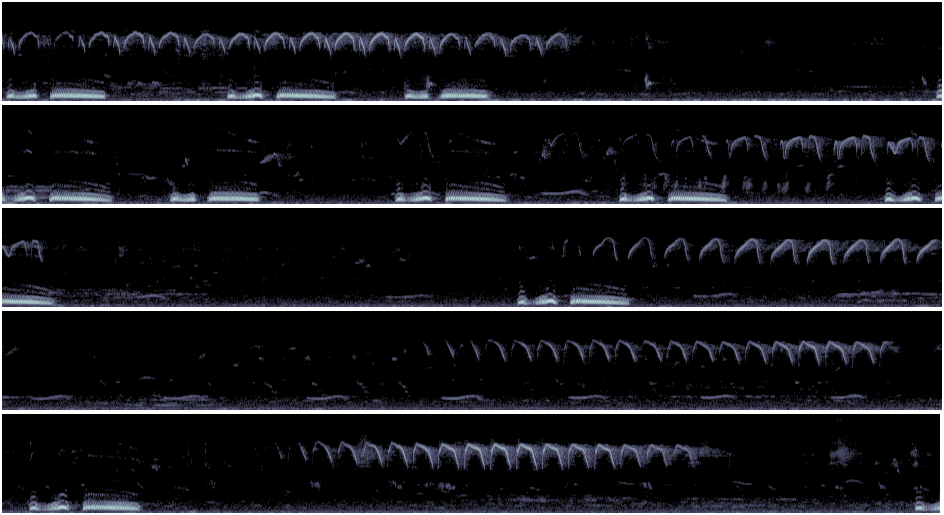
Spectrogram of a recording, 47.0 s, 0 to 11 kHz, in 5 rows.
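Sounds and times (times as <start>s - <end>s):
dove cooing: 0.0s - 1.2s, 2.2s - 5.0s, 9.3s - 12.1s, 13.3s - 14.5s, 15.6s - 16.8s, 18.2s - 19.4s, 24.0s - 25.2s, 37.8s - 39.1s, 46.7s - 46.9s.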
